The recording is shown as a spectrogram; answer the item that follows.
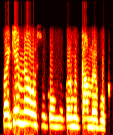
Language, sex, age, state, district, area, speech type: Kashmiri, male, 45-60, Jammu and Kashmir, Srinagar, urban, conversation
